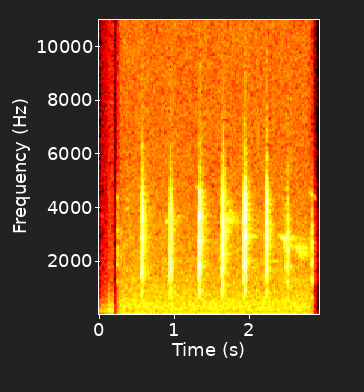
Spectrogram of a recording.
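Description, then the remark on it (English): Later in the day, an elepaio gives a series of about eight soft, sharp chuck notes at a slow, steady pace, each brief and bright, over a faint hiss of background noise. “Here is another elapio chuck later in the day, softer and with a slower cadence.”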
